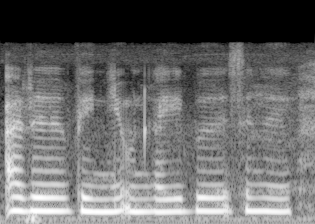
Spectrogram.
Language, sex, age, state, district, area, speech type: Bodo, female, 18-30, Assam, Baksa, rural, spontaneous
